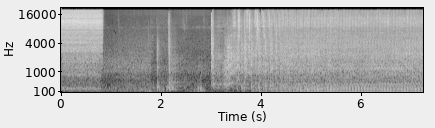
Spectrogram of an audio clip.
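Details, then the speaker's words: Late-1980s/1990s free lawn tractor small engine: rough cranking with pops, then catches and holds a steady, slightly uneven beat only on choke after carb cleaner sprayed in; carburetor gummed up, smells of turpentine, plugged. "now this carburetor must be gummed up because I can smell turpentine so I'm going to spray card cleaner right in"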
